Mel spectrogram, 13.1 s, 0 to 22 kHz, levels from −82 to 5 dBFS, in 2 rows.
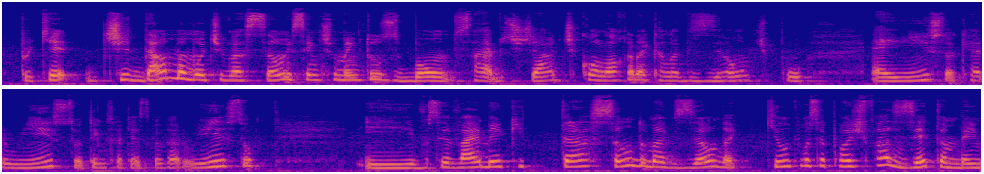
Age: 10-29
